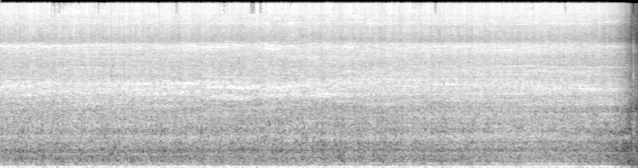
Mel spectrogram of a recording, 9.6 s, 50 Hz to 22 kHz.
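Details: 1968 Chrysler Newport Custom with a new Holley Sniper EFI, oil pan just redone, first start since 2013. It catches and settles into a steady, even idle with a smooth low rumble and no knocks or misses: healthy.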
